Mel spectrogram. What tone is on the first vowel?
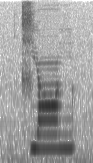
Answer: high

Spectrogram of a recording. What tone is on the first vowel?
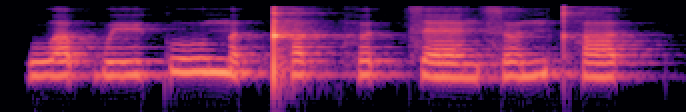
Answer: low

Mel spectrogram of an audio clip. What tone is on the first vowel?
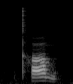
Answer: falling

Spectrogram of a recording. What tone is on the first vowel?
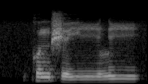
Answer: high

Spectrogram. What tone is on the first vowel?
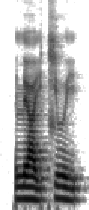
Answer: falling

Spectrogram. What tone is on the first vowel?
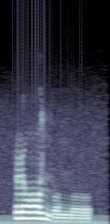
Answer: high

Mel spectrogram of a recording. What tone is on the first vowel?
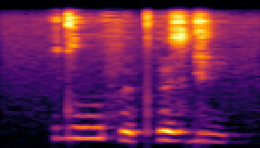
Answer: high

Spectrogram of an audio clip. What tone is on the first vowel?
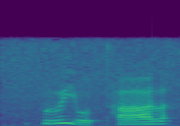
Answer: rising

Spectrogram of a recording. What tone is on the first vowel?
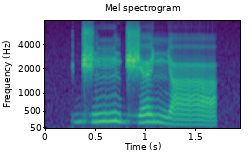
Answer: high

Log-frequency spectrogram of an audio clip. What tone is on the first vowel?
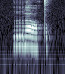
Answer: falling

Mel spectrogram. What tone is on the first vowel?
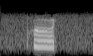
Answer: high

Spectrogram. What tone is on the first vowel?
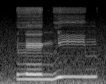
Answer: low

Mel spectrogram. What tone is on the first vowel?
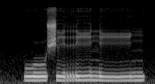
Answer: low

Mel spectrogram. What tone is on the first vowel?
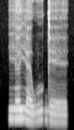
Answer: high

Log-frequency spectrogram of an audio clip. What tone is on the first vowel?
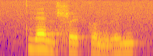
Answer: falling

